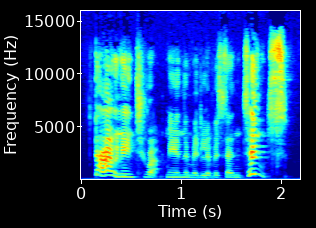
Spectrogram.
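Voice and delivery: fast, loud angry shout; loud rapid scolding shout. A narrator's reading. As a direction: bark it at him, furious. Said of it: "she shouted".

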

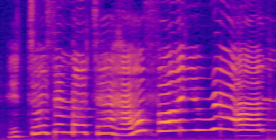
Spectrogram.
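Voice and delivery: very high, loud singsong hag; shrieking witch call. A narrator's reading. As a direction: call after him eerily. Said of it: "he heard her saying".

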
